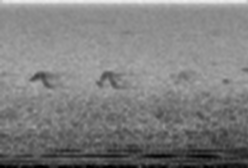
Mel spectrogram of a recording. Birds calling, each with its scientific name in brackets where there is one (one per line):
American Robin (Turdus migratorius)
